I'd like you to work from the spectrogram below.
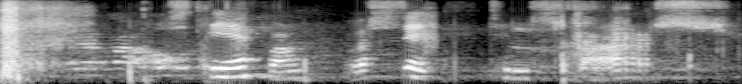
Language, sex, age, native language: Icelandic, female, 10, Icelandic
